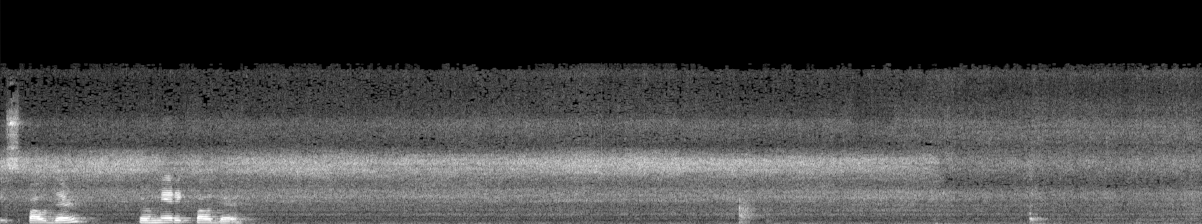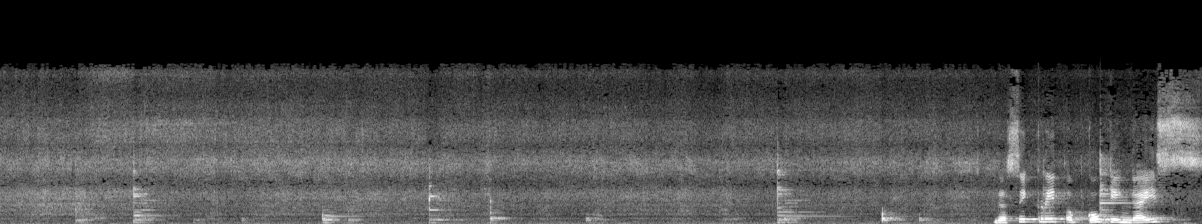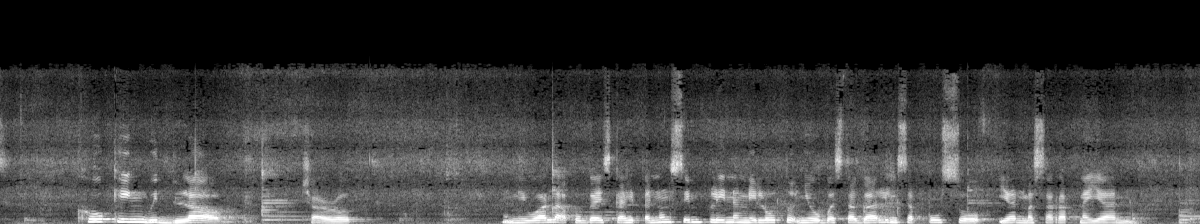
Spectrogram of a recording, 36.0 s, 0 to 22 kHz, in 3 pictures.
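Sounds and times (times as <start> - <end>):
food sizzling in a frying pan: 0.0 - 36.0
wooden spatula scraping a pan: 11.3 - 25.4, 26.0 - 30.4, 35.3 - 36.0.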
